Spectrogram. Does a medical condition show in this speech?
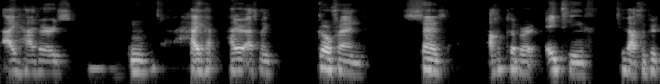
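Yes: Down syndrome; public speaker.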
